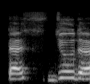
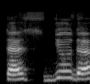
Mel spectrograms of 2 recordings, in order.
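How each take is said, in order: No difference in how they are said.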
